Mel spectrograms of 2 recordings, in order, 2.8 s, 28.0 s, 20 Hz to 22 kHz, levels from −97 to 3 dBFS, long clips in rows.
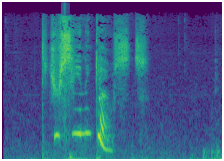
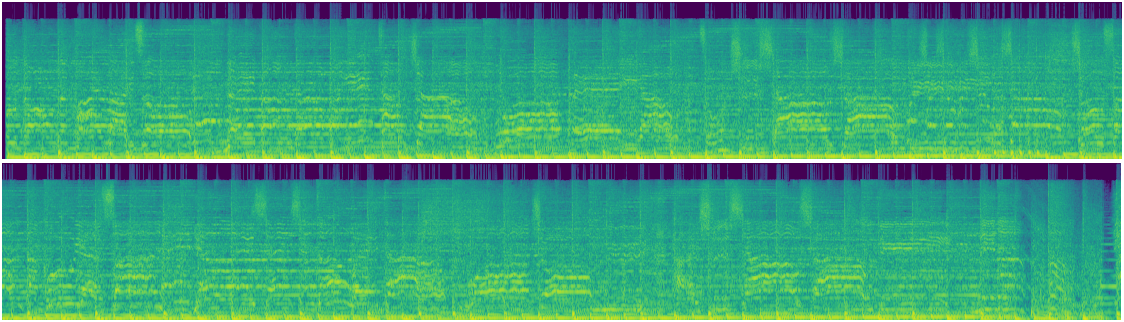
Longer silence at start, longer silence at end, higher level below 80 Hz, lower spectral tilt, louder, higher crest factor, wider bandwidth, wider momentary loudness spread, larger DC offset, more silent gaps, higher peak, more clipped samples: first, 0.5 s vs 0.05 s; about the same, 0 s vs 0 s; second, -44 dBFS vs -12 dBFS; second, 0 dB/octave vs -4 dB/octave; second, -14 LUFS vs -9 LUFS; first, 18 dB vs 8 dB; first, 16.5 kHz vs 14.5 kHz; first, 14 LU vs 1 LU; neither; neither; about the same, 0 dBFS vs 0 dBFS; second, under 0.1% vs 0.7%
